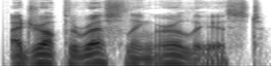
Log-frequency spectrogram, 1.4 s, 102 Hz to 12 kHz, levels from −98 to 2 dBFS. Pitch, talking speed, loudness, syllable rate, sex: 105 Hz, 220 wpm, -19 LUFS, 6.4 syllables/s, male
